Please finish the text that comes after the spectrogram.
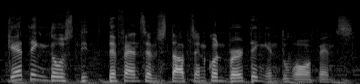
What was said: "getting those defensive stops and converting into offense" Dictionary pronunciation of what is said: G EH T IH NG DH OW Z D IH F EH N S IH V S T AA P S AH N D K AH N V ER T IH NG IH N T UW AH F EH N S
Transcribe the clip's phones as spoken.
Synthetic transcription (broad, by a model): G EH T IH NG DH OW S D IH F EH N S IH V S T AA P S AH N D K AH N V ER T IH NG IH N T UW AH F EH N S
